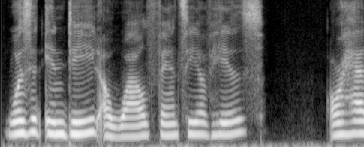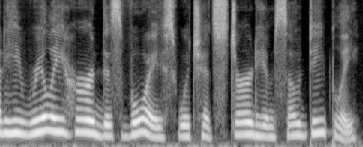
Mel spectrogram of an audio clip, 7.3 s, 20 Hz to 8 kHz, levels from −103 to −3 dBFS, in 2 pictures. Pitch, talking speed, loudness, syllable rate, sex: 190 Hz, 175 wpm, -16 LUFS, 4.2 syllables/s, female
